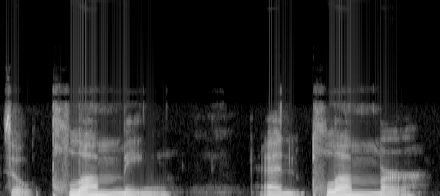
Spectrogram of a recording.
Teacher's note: you see the B but you don't hear the B at all it just disappears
